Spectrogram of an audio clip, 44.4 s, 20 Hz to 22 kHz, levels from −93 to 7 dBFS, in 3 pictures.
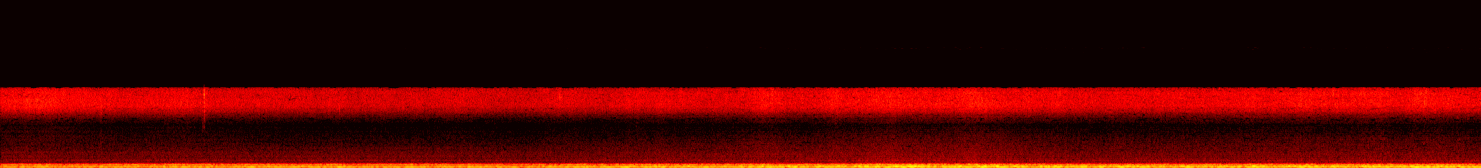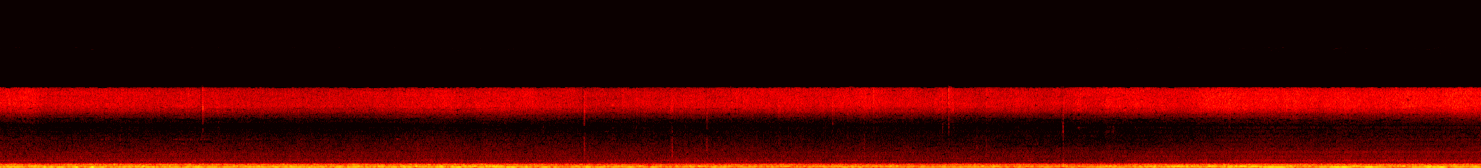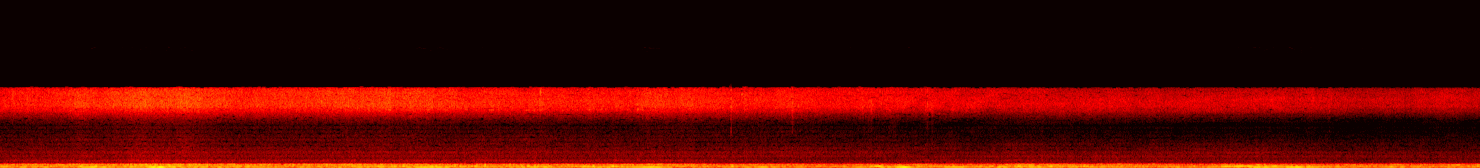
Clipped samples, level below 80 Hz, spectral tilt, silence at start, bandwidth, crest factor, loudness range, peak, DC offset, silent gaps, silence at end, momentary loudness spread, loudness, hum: under 0.1%; -52 dBFS; -8 dB/octave; 0 s; 11 kHz; 18 dB; 7 LU; -16 dBFS; under 0.1%; none; 0 s; 9 LU; -33 LUFS; none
